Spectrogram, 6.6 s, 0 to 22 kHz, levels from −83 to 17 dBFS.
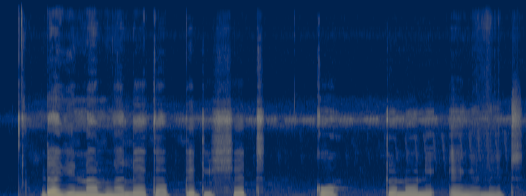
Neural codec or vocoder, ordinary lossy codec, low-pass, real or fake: vocoder, 44.1 kHz, 128 mel bands every 256 samples, BigVGAN v2; none; none; fake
